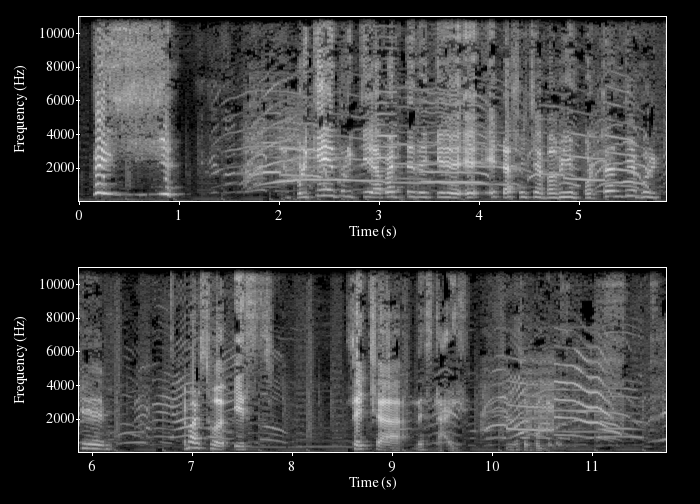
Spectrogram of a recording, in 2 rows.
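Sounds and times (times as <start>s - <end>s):
loud high-pitched excited scream: 1.3s - 7.8s, 9.9s - 11.7s
speech: 2.2s - 7.8s, 8.6s - 10.8s.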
